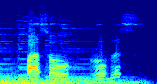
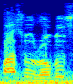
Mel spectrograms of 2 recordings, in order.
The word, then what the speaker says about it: Paso Robles: पासो रोबलेस is spelled एज PASO ROBLES, पर इसकी प्रोनाउंसिएशन इंग्लिश में पासो रोबल्स की तरह नहीं है क्योंकि ये स्पेनिश वर्ड है, तो इसकी करेक्ट प्रोनाउंसिएशन जो है वो है पासो रोबलेस।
